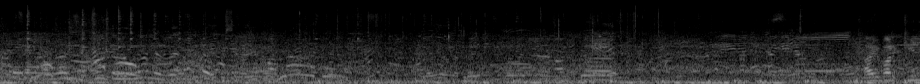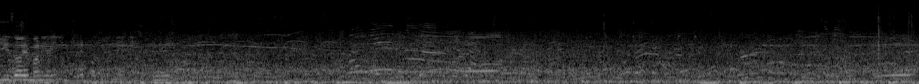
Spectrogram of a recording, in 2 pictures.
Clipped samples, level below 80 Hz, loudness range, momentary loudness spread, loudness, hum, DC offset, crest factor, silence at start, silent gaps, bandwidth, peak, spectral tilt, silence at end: under 0.1%; -46 dBFS; 3 LU; 6 LU; -38 LUFS; none; under 0.1%; 18 dB; 0 s; none; 16.5 kHz; -20 dBFS; -5.5 dB/octave; 0 s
